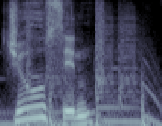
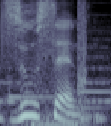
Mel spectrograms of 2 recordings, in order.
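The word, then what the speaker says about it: Zhuxin: pronounce zusen no no it's pronounced as juin juin so it's not zusen I can speak mandin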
